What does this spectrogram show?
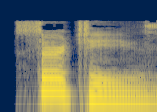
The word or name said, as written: surtees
